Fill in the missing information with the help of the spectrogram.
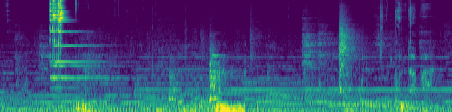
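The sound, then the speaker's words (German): Glasses clink together in a toast, a bright chime near the start followed by a few softer clinks, while voices murmur and talk in the background. “Zum Wohl.”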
